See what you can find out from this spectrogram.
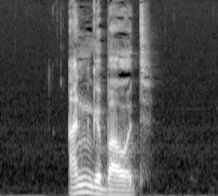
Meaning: past participle of anbauen
- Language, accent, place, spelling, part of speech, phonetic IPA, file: German, Germany, Berlin, angebaut, verb, [ˈan.ɡəˌbaʊ̯t], De-angebaut.ogg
